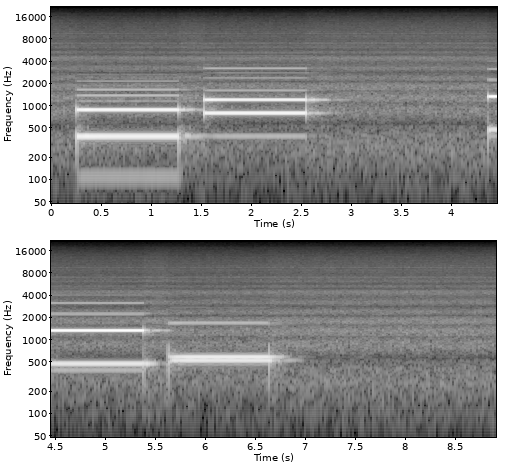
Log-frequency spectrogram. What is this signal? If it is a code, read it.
Aircraft SELCAL, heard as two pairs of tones, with room echo. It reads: CL-KQ ER-FG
